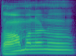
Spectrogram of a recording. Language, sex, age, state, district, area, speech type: Telugu, male, 45-60, Andhra Pradesh, East Godavari, rural, spontaneous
